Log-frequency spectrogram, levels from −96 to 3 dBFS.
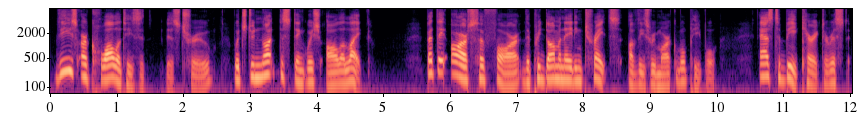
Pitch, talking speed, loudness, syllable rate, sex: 130 Hz, 140 wpm, -20 LUFS, 5.2 syllables/s, male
